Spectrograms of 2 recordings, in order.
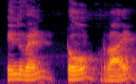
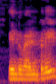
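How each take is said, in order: First: इन्वेंटोराई drawn out slowly, ending in a long "rye"; playful mispronunciation. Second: Said in the usual way. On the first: Shown as a demonstration. Teacher toying with the word inventory, playfully drawn-out इन्वेंटोराई.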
